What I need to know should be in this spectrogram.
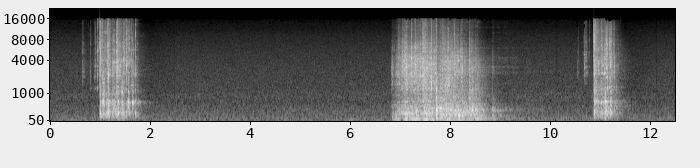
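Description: Toy cars clatter as they are rummaged in a box.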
